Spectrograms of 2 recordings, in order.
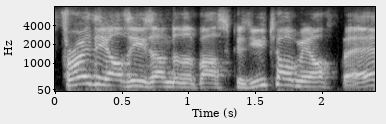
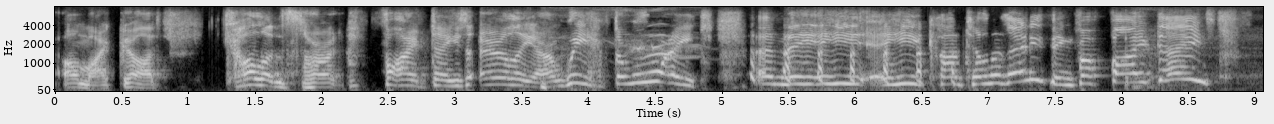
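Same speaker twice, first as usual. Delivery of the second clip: high, slow whimpering complaint; hammed-up teary moaning about waiting; mock whining; 9 semitones higher than usual. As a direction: whine like a left-out fan. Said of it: "it was like".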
